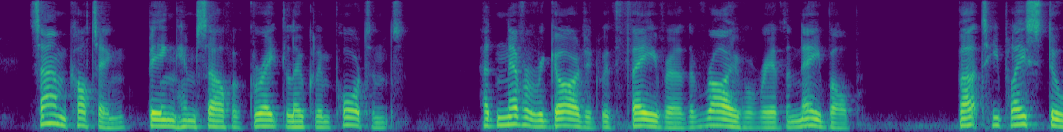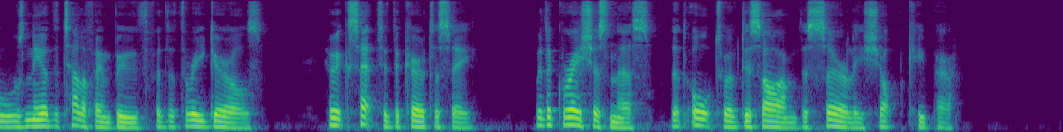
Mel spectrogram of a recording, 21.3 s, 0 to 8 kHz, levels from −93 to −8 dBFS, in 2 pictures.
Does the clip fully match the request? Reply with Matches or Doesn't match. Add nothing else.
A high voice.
Doesn't match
